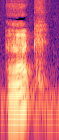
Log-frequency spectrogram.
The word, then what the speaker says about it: activity: activity activity activity activity i want you to listen to the syllables in that underline activity so we're actually going to circle the ti activity because that's where the at the uh what do you say the accent of the syllable is activity but when we do the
